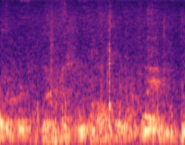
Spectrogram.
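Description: Indistinct speech from a man in the audience, not clear enough to make out words, with two light clicks.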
